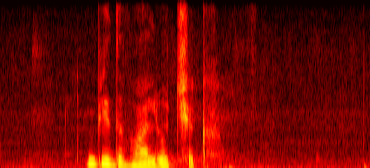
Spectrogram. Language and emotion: Russian, neutral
